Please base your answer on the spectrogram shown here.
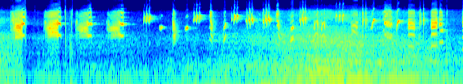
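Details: Long-tailed shrike lure sound used to draw in and trap wild shrikes: dense, fast series of sharp high chirps and scratchy notes, loud bursts at first, then rapid repeated ticks over a faint background hiss.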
